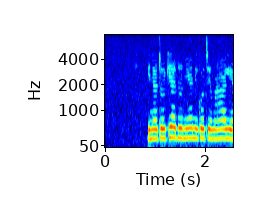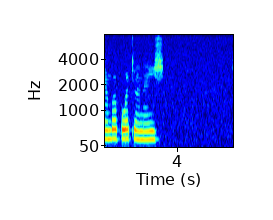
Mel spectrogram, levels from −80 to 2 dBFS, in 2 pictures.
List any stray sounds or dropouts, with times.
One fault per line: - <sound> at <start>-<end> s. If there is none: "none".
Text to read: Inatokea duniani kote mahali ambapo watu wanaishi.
none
